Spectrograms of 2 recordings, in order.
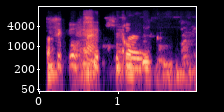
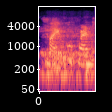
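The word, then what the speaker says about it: sycophant: सिकोफेंट। साइकोफेंट नहीं है, इसको साइकोफेंट नहीं बोलेंगे, इसको बोलेंगे सिकोफेंट।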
